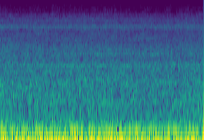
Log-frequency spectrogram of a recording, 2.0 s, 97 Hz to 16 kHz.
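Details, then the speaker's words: 1980 Camaro 2nd gen, freshly built Chevy 5.7 (350) small-block V8, first run-in after idle raised: deep, even burble at steady idle, no knocks or stumbles. Normal idle, 50 psi oil pressure, temperature rising. "give it a little bit more idle and voila it runs so we're gonna break this thing in I'm gonna let it run for a bit"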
